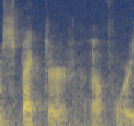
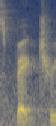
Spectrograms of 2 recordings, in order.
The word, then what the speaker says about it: Spectre: were reviewing the film spectre-4 you care that I said it right yes you did it is Spectre it does not spectra is not spectra it is Spectre good job Thank You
